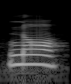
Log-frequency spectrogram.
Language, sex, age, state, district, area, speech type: Hindi, female, 45-60, Rajasthan, Jaipur, urban, read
